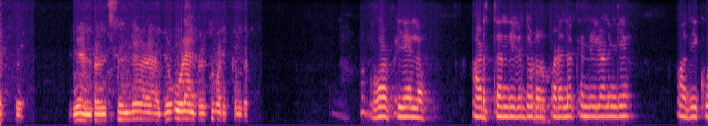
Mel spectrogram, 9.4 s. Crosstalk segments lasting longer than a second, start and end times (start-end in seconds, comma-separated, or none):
none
